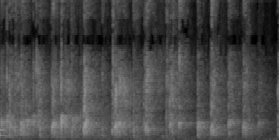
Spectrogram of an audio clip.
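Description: A comedy club audience clapping steadily, a loose sustained patter of many hands in a small room, with no voices over it.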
